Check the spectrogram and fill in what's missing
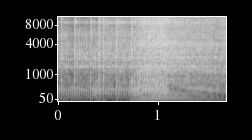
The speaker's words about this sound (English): trying to cut through a couch laying on the ground where the chainsaw is going to be inches from your feet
